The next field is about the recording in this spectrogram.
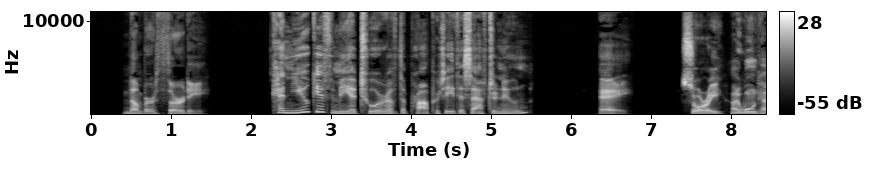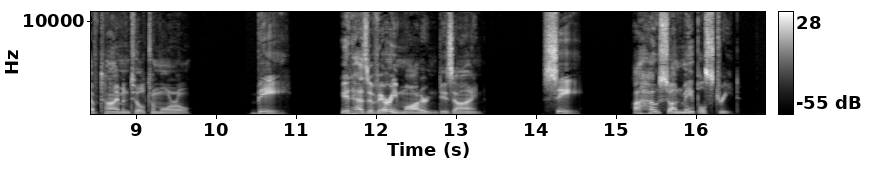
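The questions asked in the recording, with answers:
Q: Can you give me a tour of the property this afternoon?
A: A: Sorry, I won't have time until tomorrow.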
